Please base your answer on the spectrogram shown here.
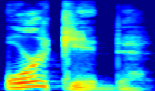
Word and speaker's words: orchid: very nice orid yes well it's got the CH but it's a solid C Sound and that could be confusing for some I didn't sometimes Nate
